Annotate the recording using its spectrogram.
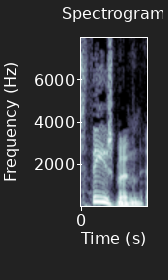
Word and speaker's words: Theismann: And by the way, his name was Theismann, and they changed it at Notre Dame to Theismann, rhymes with Heisman.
